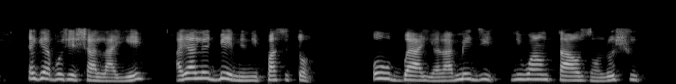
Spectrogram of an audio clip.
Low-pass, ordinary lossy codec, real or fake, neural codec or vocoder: 5.4 kHz; none; fake; codec, 16 kHz, 4.8 kbps, FACodec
